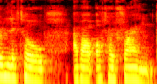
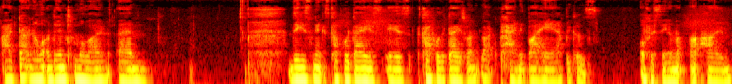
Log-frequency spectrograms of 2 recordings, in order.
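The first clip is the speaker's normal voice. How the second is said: speaking softly in a hushed voice; 4 dB quieter than usual. Vlogging at home while mum sleeps above, talking quietly. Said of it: "I'm talking quietly because my mum's currently asleep".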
